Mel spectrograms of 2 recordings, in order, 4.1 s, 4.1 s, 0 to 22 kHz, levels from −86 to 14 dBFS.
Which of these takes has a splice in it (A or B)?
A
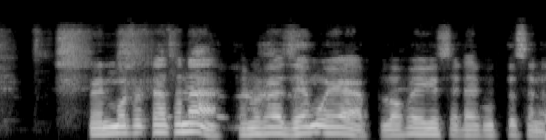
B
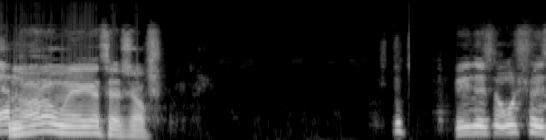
B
